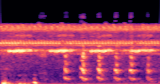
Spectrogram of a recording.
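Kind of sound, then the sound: insect, crickets chirping sound effect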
